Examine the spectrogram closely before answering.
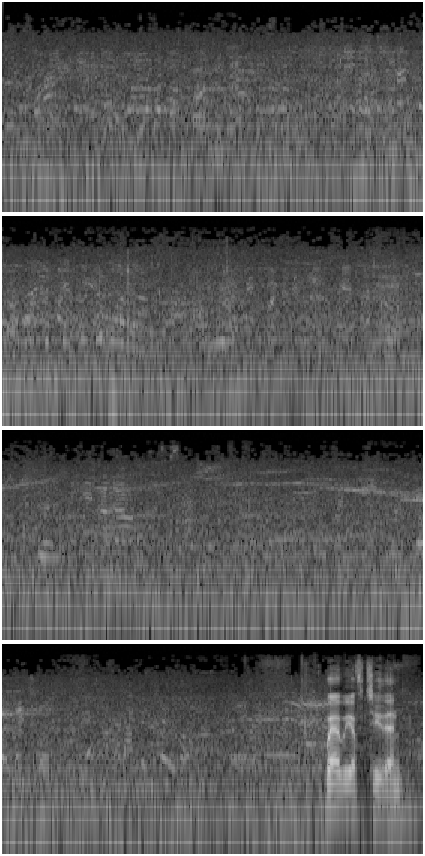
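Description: A crowd of people chatter at a distance outdoors.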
